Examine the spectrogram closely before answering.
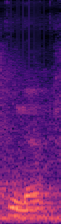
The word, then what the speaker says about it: Guna: de estos indígenas Cuna, se puede pronunciar Cuna, aunque se escribe Guna, pero la G en Cuna suena más parecido a acá.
